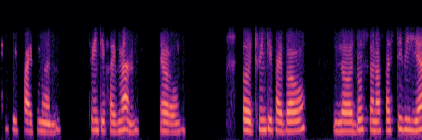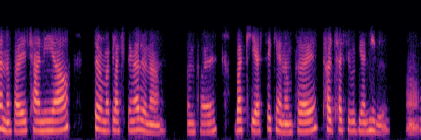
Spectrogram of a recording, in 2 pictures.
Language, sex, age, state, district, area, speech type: Bodo, female, 18-30, Assam, Kokrajhar, rural, conversation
